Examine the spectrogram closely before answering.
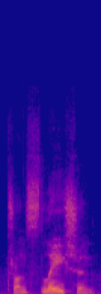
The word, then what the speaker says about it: translation: on the second part when we change it into a noun translation translation we notice that the stress here comes on the second syllable the word similar similar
